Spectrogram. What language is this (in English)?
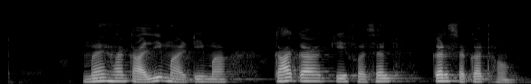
Chhattisgarhi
